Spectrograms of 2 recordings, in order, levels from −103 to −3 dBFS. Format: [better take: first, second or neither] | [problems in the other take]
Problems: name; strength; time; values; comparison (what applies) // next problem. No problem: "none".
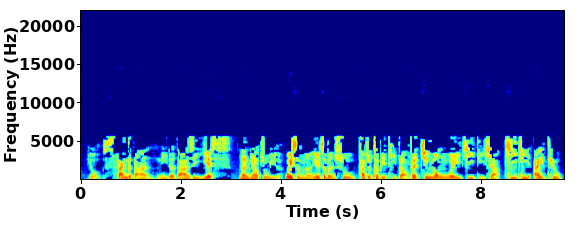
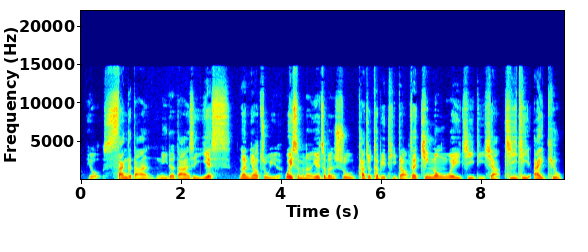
second | garbled, watery; badly; nothing above 5.5 kHz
